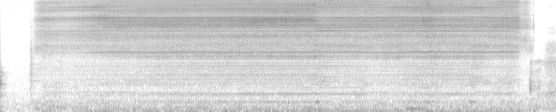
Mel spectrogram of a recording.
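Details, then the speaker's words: Dental implant site preparation for a late single implant: steady high-pitched pilot drill whine about ten seconds, starting and stopping abruptly, with a depth-marking stop after round-drill bone marking. "the next drill is the pilot drill if you are not really firm in how the length marking is built on the drill you should use the depth marking system so you just put it on and now you have the right length and you can drill down to the contact"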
